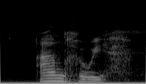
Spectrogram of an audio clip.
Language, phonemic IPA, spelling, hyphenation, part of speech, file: Dutch, /ˈaːn.ɣrui̯/, aangroei, aan‧groei, noun / verb, Nl-aangroei.ogg
- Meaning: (noun) increase; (verb) first-person singular dependent-clause present indicative of aangroeien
